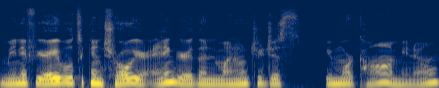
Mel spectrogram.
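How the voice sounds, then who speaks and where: In an American accent, the speaker talks at a moderate pace on a very clean recording with a silent background. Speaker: livestreamer, thrift video creator. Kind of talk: casual livestream chat.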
